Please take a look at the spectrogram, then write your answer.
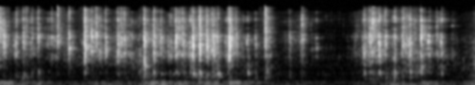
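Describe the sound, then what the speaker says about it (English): Fast typing clatters on a computer keyboard in bursts of close, crisp key clicks, with a brief pause before a final flurry. "If I can type it properly."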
